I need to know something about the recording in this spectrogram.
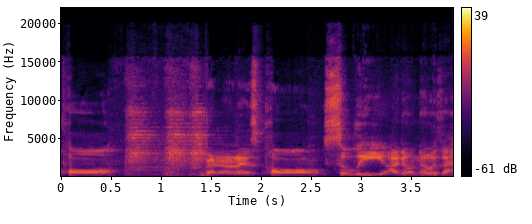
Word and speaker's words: Salee: Salee? I've heard it all. So it's spelled with 2 E's. I've actually been called Sale. Sale? Like garage sale, and I'm like, dude, there's 2 E's on the end of this name.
